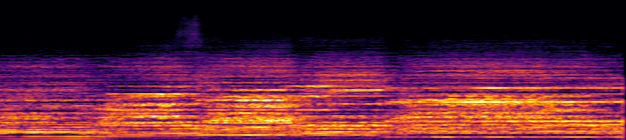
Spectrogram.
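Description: Mixed choir of men's and women's voices singing slow, held chords, moving to new chords about a second in and again near four seconds.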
